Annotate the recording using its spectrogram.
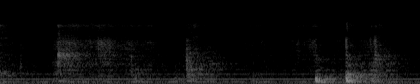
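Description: Circular saw's rubber power cord being handled and drawn through the hands, with soft rubbing and light knocks; two sharper knocks come close together near the end.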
